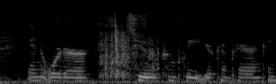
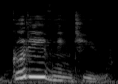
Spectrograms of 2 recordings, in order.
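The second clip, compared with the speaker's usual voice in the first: louder, friendly greeting; polite soldiers; 3 semitones higher, 13 dB louder than usual. Acted.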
